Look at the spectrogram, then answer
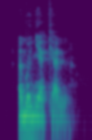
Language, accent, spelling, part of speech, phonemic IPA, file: French, France, ammoniacal, adjective, /a.mɔ.nja.kal/, LL-Q150 (fra)-ammoniacal.wav
- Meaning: ammoniacal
